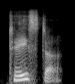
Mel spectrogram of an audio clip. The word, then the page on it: taster: Indian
